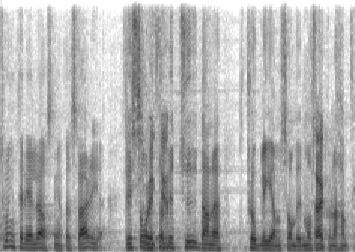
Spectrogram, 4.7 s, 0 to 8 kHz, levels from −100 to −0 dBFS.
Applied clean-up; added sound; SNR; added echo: neural separator model SepFormer DNS4.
